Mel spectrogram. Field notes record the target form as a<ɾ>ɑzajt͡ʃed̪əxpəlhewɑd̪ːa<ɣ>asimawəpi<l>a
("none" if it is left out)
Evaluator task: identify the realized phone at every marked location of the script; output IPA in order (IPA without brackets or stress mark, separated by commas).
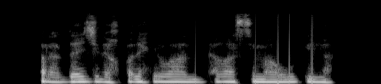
ɾ, ɣ, l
